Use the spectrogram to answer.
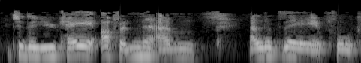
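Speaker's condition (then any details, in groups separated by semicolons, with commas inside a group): Cerebral palsy, mild; speech affected a bit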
